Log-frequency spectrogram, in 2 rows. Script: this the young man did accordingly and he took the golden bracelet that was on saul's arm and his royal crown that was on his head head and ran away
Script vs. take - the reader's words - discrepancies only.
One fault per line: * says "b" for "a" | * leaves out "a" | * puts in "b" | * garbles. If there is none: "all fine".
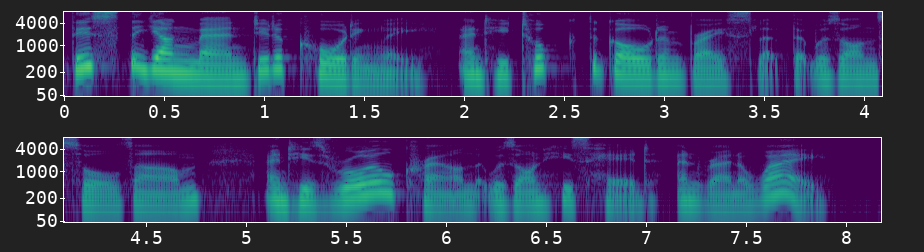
* leaves out "head"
